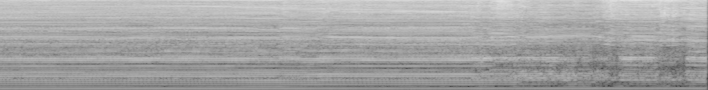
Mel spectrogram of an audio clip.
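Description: HTD lapidary trim saw's electric motor running with a steady hum while its blade cuts into a thunder egg, a hiss over the hum. The hiss of the cut gets rougher and louder from about five seconds in.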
